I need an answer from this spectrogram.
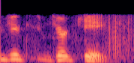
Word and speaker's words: Durkee: Ann, how do you say Durkee or Durkee?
